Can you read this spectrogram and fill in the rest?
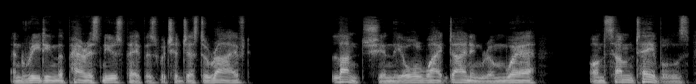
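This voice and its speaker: A man reading a detective novel aloud in a measured, expressive storytelling manner on a close studio mic. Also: sits low, slightly rough, no room sound. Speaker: audiobook reader. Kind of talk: scripted narration of a detective novel.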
